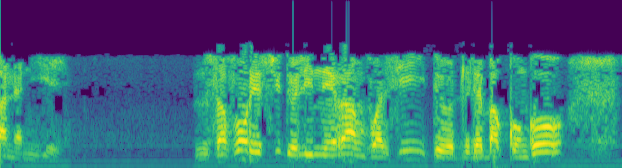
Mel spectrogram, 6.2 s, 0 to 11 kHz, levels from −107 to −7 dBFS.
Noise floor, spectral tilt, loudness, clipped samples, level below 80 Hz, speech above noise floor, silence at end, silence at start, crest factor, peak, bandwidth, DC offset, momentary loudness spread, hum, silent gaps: -58 dBFS; -5.5 dB/octave; -13 LUFS; under 0.1%; -56 dBFS; 44 dB; 0.05 s; 0 s; 14 dB; 0 dBFS; 4.7 kHz; under 0.1%; 13 LU; none; none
